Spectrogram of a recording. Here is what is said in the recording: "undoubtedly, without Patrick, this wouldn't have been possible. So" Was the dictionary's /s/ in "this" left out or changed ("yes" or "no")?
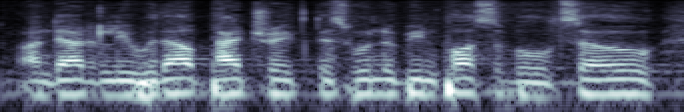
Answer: no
